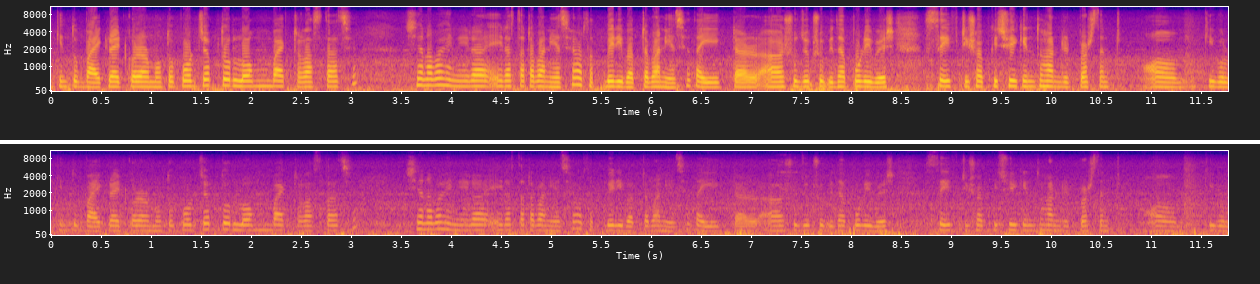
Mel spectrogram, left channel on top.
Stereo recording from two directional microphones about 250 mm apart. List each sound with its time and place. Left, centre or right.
0.3 s a woman's voice: left
11.6 s a woman's voice: left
